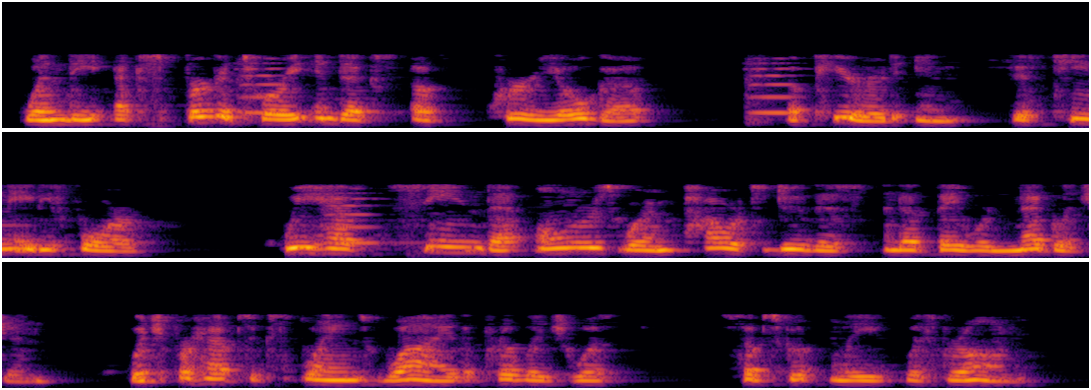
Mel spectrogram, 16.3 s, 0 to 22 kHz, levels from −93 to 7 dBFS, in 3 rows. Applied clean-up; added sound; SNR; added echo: classical method WPE with log-MMSE.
